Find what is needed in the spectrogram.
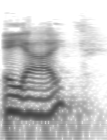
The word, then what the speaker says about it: Ai: They're getting ready to take over Ai, which is we can pronounce as I or Ai.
